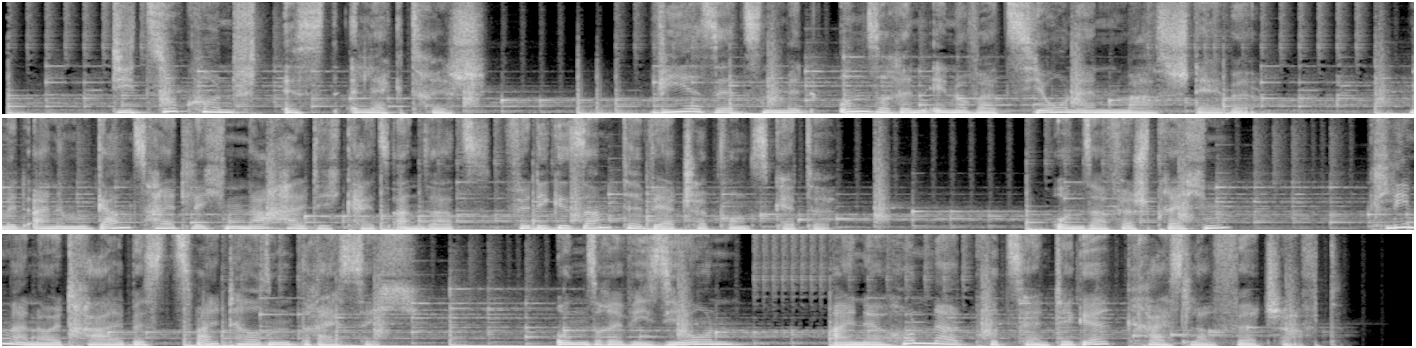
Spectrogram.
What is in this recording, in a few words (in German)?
Corporate Werbung Deutsch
